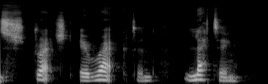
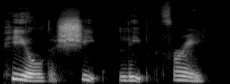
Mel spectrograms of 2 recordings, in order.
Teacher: the repeated short sounds in stretched erect and letting, contrasting with the repeated long e sounds in peeled sheep leap free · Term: assonance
